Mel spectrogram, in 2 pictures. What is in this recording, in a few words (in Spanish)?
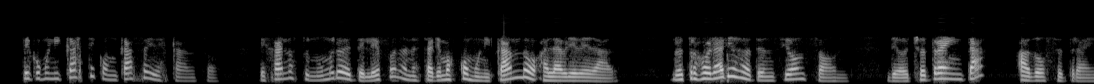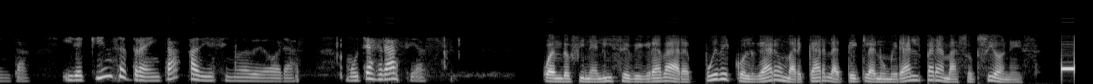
mensajes telefonicos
